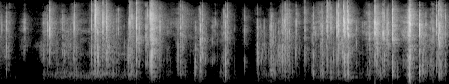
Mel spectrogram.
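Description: A thin clear plastic sleeve lies flat on a table, holding a pink patterned fabric glove over a white hand-shaped insert. Bare fingertips handle, press and rub it, which makes a continuous run of bright, crisp crinkling. The crackles come in quick bursts with no low end.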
